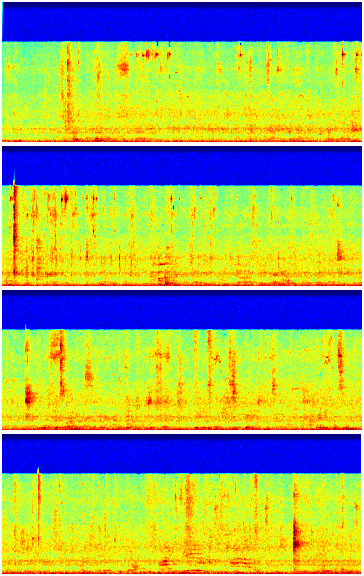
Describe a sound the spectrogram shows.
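Footsteps tap on a hard floor in a large, echoing hall.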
